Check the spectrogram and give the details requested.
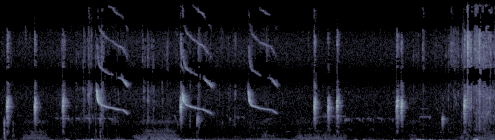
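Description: A songbird whistling three clear notes that slide down in pitch, about a second and a half apart, with scattered short high chips from birds, over an uneven low rumble.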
